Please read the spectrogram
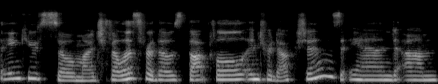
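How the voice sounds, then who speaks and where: A somewhat breathy woman's voice at a medium pitch and a moderate pace, with fairly even intonation. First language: Bangla. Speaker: poet. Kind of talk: poetry reading. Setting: video call. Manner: halting.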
